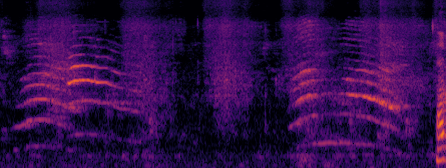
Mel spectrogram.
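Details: Domestic cat at home, two long drawn-out meows with rising then falling pitch, separated by a short pause, while a person coaxes it to eat.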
